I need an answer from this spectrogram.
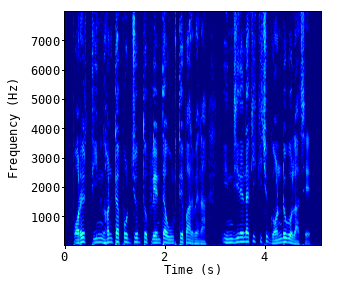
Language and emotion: Bengali, sad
